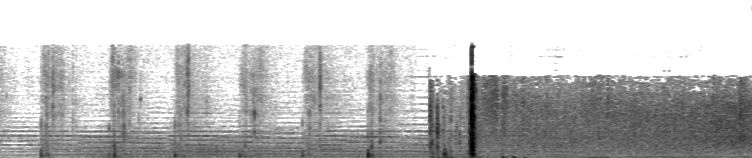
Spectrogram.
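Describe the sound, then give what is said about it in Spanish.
Steady footsteps walk to a car at an even pace, about one step every half second, followed by a cluster of clicks and a sharp car door latch sound, then a low steady hum. “Poco después se dirigió a su carro.”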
